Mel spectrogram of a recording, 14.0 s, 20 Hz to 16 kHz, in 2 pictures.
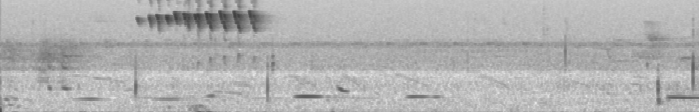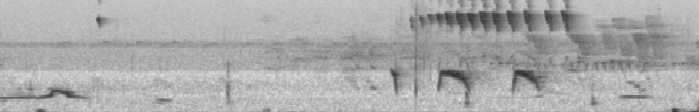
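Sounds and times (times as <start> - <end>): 
Hispaniolan spindalis calling: 0.4 - 4.5, 6.4 - 8.8, 10.4 - 13.9.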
